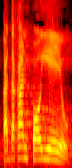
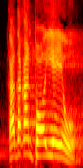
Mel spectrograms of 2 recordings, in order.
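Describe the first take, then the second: First: Said in the usual way. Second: "poieo" drawn out slowly and clearly for the crowd to repeat. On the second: Shown as a demonstration. Preacher prompting the congregation to repeat "poieo", slow and clear.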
